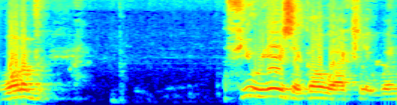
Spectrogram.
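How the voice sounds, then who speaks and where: A man speaks with a Portuguese accent. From Brazil. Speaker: craft brewer. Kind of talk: casual chat.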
